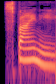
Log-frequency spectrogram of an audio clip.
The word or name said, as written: spiny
